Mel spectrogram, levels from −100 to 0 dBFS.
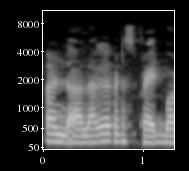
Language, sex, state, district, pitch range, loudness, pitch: Telugu, female, Andhra Pradesh, Guntur, 160-185 Hz, -24 LUFS, 175 Hz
